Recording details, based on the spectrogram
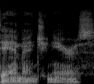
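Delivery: very soft muttered curse under the breath.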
